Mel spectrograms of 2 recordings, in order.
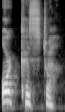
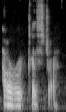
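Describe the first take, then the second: First: "Orchestra" said with a full r, or-kes-tra; "Orchestra" starting with an "or" sound; first pronunciation. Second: "orchestra" said ah-kes-tra, no r, low and soft; "orchestra" with an open "ah" start; corrected pronunciation. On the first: Reader announcing the poem title before correcting it. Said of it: "Actually, orchestra". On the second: Reader correcting the poem title pronunciation, lower and softer. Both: Shown as a demonstration.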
